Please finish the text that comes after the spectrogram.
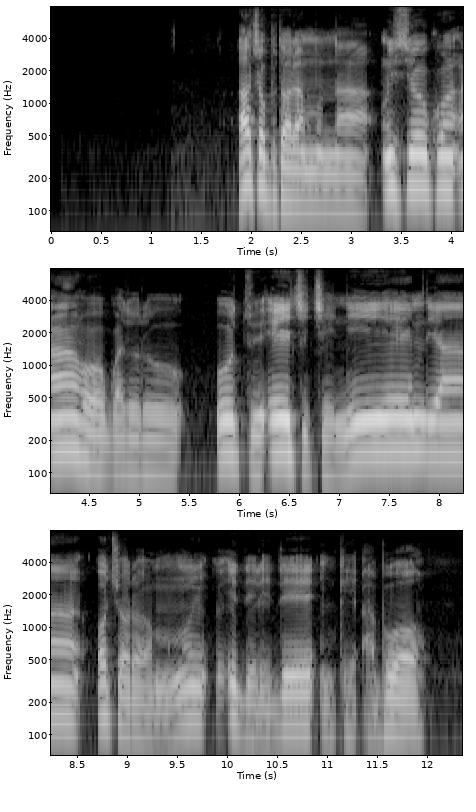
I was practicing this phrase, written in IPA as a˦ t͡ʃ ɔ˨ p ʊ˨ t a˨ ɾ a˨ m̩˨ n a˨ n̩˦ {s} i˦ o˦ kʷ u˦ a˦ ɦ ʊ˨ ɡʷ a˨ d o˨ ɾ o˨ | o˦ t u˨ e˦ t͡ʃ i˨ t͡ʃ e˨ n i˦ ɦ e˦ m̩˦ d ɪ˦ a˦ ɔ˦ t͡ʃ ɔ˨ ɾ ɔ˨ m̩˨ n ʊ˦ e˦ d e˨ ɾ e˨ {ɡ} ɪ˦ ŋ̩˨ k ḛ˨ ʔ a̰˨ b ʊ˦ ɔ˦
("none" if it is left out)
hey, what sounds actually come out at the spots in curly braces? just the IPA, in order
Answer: s, d

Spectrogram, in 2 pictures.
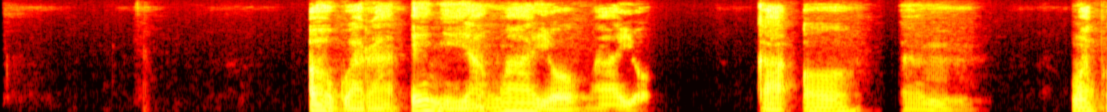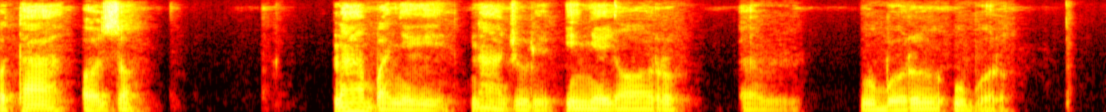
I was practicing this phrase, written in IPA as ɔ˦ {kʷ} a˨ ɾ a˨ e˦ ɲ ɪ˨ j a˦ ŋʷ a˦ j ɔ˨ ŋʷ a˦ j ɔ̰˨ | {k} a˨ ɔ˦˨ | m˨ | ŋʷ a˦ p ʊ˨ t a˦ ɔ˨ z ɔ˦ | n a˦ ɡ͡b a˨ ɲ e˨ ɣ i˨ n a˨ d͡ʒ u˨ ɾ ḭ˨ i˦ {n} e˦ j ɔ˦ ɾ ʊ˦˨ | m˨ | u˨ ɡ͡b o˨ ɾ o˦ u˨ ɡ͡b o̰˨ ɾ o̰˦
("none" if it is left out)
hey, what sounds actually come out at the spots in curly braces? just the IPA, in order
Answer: ɡʷ, k, ɲ

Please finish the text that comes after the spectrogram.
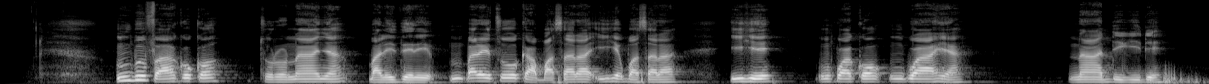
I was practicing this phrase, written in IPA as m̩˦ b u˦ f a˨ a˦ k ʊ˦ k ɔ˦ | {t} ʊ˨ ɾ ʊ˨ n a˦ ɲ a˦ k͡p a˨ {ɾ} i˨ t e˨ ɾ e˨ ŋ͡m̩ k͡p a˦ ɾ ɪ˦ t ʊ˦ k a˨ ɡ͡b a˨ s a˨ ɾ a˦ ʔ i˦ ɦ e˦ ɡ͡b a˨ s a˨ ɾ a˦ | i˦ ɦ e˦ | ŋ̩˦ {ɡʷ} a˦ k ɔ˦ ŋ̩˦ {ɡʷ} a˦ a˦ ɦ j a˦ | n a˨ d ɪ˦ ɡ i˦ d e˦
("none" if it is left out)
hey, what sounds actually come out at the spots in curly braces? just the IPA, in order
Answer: t, l, kʷ, ɡʷ

